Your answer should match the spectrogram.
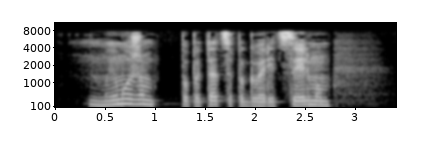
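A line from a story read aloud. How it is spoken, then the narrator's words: Hoarse. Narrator (Russian): хрипло сказал я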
